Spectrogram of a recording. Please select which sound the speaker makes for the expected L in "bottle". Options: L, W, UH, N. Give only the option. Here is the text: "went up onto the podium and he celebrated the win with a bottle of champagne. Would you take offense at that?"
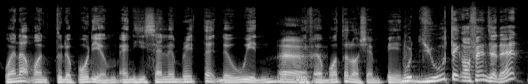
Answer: L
